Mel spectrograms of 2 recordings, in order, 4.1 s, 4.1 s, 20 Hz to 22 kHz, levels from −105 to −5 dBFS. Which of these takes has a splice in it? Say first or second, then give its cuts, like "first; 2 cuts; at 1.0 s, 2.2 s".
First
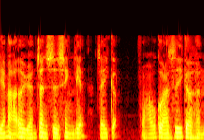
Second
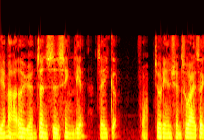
second; 1 cut; at 2.9 s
